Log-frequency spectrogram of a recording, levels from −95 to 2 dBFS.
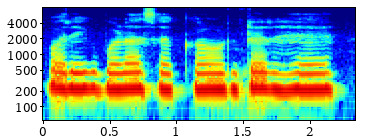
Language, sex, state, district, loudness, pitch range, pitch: Hindi, female, Jharkhand, Palamu, -12 LUFS, 220-225 Hz, 220 Hz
